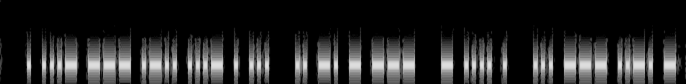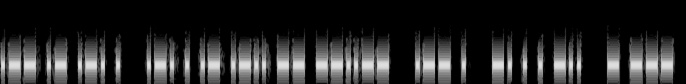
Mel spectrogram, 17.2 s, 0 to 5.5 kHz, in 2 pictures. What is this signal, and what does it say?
Morse code, heard as a keyed tone, about 25 wpm, 600 Hz. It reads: EVOLVES INTO THE SOFTWARE REALM, WE NEED TO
